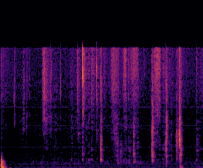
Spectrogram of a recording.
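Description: A deck of oracle cards being cut and handled: a sharp tap at the start, then faint scattered clicks of cards against each other.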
